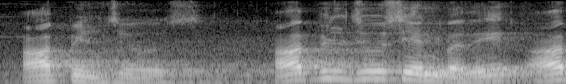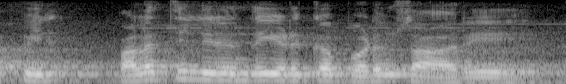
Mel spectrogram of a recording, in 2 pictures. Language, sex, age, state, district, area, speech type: Tamil, male, 18-30, Tamil Nadu, Perambalur, rural, read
